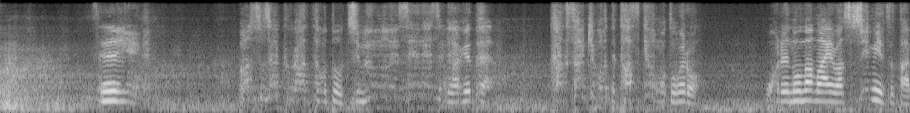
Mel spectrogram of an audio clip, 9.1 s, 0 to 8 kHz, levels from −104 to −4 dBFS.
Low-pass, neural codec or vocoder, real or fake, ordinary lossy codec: 7.2 kHz; codec, 16 kHz in and 24 kHz out, 0.8 kbps, FocalCodec, streaming, 65536 codes; fake; none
